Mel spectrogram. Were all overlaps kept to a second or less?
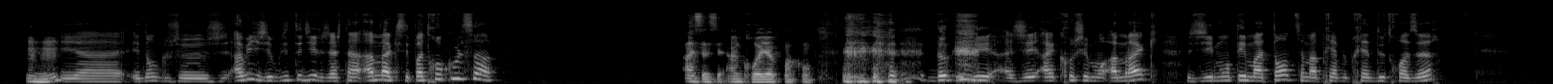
Yes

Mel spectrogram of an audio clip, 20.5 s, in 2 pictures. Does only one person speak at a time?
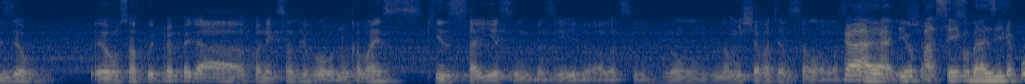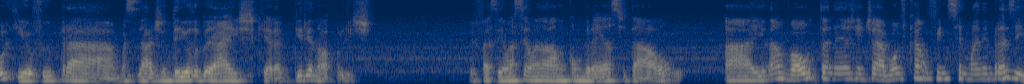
No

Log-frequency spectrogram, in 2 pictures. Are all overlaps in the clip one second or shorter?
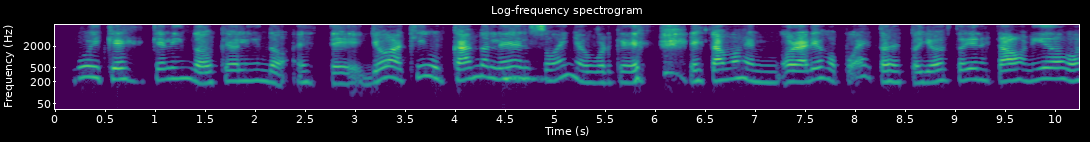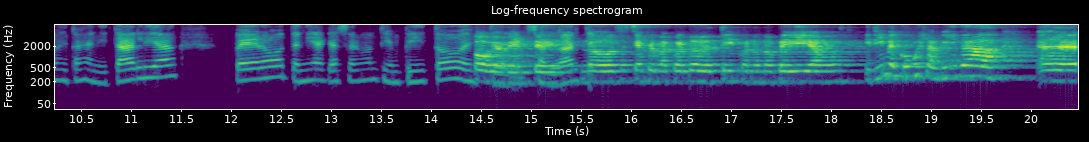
No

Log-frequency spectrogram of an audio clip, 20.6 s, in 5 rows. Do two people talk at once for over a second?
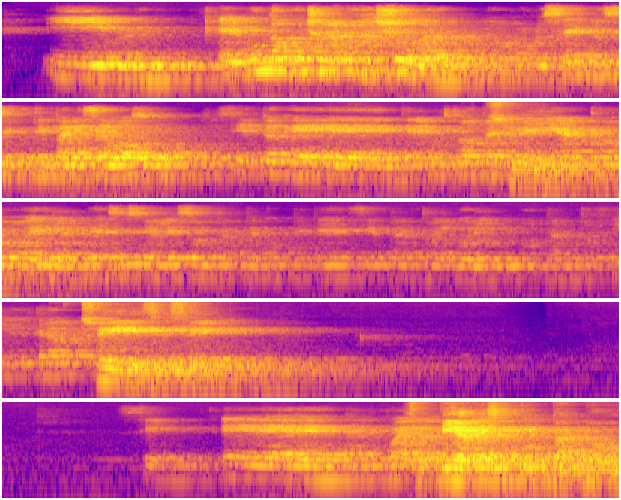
Yes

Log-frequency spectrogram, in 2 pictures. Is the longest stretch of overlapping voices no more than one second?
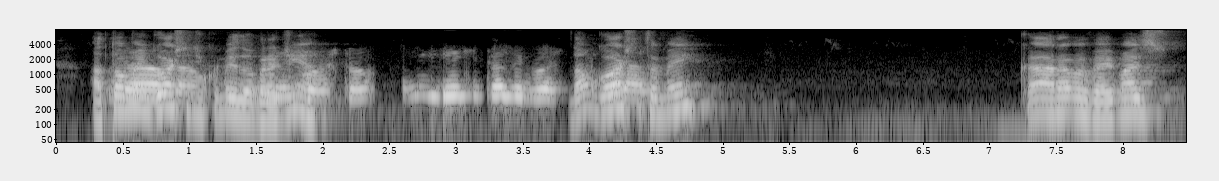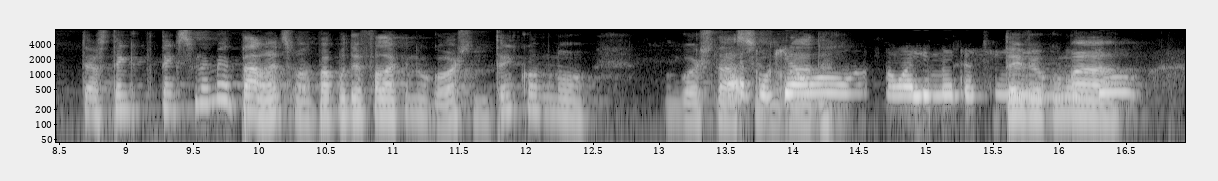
No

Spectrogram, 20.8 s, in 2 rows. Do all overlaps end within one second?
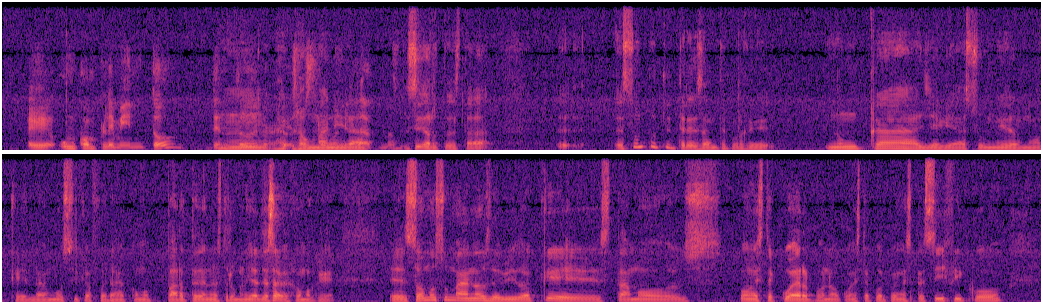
No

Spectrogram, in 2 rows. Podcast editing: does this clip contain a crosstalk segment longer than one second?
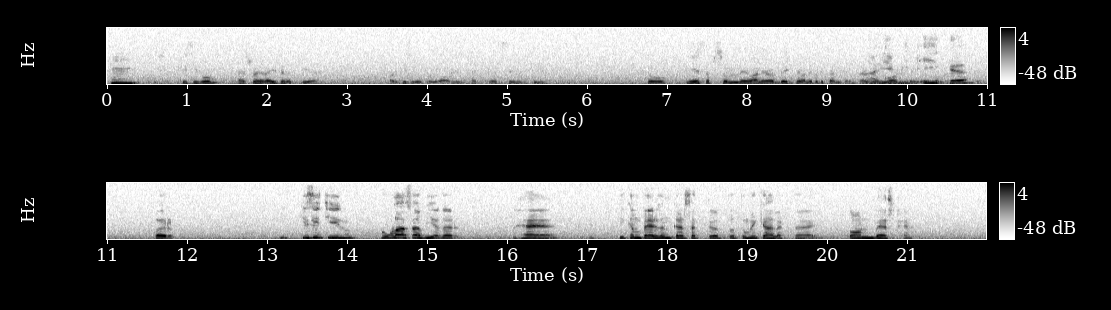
Yes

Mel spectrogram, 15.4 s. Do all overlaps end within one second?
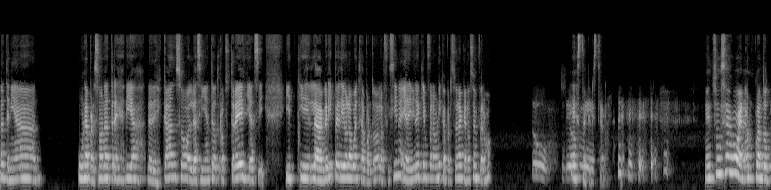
Yes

